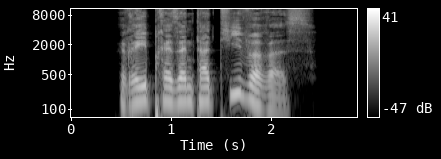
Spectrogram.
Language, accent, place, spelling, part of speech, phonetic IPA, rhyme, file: German, Germany, Berlin, repräsentativeres, adjective, [ʁepʁɛzɛntaˈtiːvəʁəs], -iːvəʁəs, De-repräsentativeres.ogg
- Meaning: strong/mixed nominative/accusative neuter singular comparative degree of repräsentativ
